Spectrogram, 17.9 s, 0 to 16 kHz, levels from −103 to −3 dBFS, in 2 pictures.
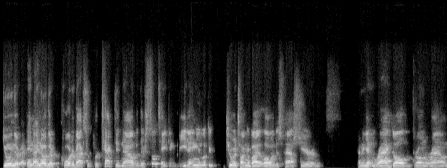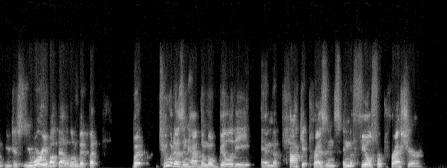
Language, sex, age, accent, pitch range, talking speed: English, male, 40-59, American, 135-180 Hz, 190 wpm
